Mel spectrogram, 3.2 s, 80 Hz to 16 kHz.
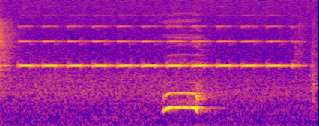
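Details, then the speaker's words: Jump starter low-battery alarm: steady high-pitched beep about four times a second from the jump pack while trying to start a 1980s Honda Prelude with a period Japanese aftermarket remote starter; car had sat for ages, pack getting too flat. "the jump pack saying it's flat but I click that once it turned on waited for a couple of seconds and then went to start the car so that might actually be it I think the jump pack is getting too flat"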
